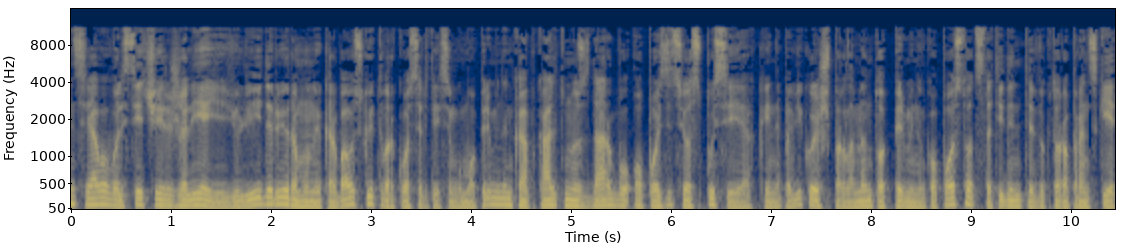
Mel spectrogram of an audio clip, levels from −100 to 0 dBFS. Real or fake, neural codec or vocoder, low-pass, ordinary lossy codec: fake; vocoder, 48 kHz, 128 mel bands, Vocos; 14.4 kHz; MP3, 48 kbps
